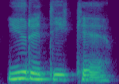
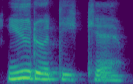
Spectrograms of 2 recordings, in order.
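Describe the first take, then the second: No difference in how they are said.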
